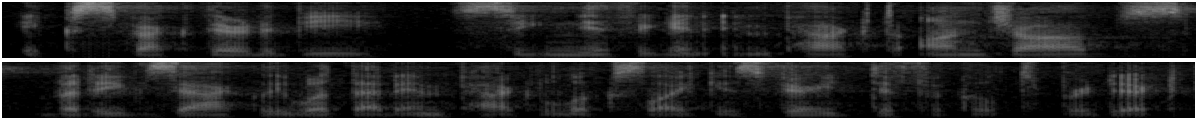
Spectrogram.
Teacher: He's talking in a dull, monotone fashion.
